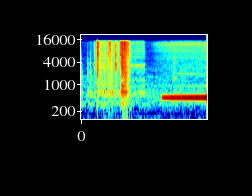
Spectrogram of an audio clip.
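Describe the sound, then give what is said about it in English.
A telephone call to a police station starts with a few quick clicks and taps. A steady, loud ringback tone then sounds without a break. “he again phones the Peterborough police station and gives them one last opportunity to comply with his cease and desist”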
